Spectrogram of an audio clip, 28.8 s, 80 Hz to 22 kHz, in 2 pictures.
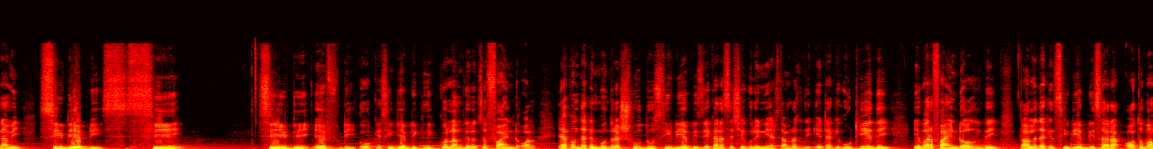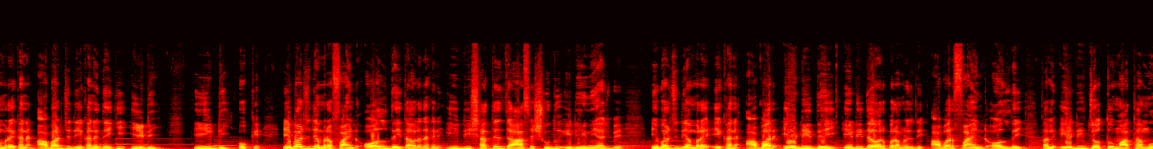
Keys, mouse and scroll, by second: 1.6 BackSpace, 1.9 Caps_Lock, 2.6 Caps_Lock, 3.1 BackSpace, 5.0 Caps_Lock, 6.1 click, 10.0 click, 10.4 click, 11.4 click, 12.4-14.9 middle drag, 14.9 click, 18.7 click, 19.7-23.5 middle drag, 23.5 click, 26.3 click.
